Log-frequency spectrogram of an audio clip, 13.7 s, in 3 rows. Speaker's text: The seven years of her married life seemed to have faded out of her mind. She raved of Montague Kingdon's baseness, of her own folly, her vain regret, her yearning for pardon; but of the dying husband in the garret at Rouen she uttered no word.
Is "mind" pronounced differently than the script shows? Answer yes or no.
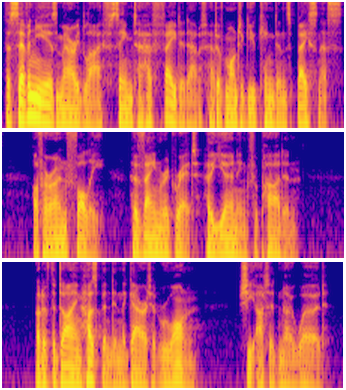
yes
